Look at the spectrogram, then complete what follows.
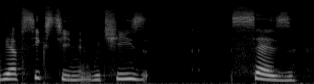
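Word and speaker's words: seize: have 16 which is says like a seizure you know but instead of going C you go say says got it let's go with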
